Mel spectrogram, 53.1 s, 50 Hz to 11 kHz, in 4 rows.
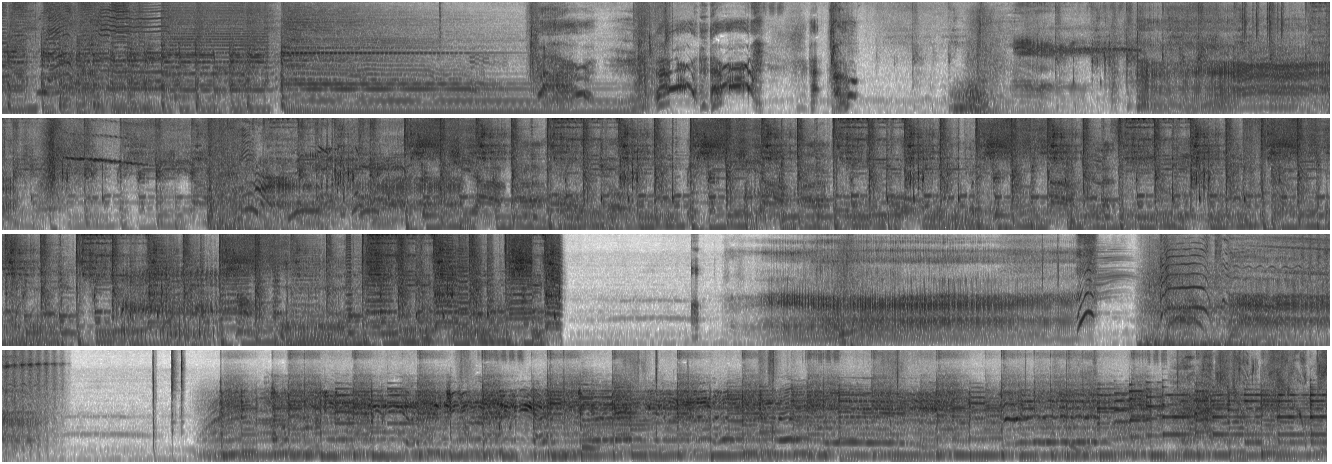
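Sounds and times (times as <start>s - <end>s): background music: 0.0s - 6.6s, 9.2s - 32.2s, 41.8s - 53.0s
cartoon dog crying: 0.4s - 1.9s, 5.3s - 8.6s, 36.0s - 41.1s
cartoon fox snoring: 11.3s - 13.6s, 25.8s - 30.7s, 33.8s - 37.3s
thin falling whistle: 13.8s - 14.8s.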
